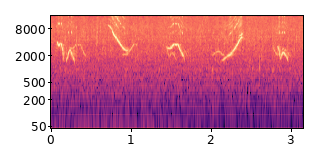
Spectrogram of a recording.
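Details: Red-cowled cardinal song of clear, slurred whistled phrases, some rising and some falling, spaced about every half second, over a soft steady hiss.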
